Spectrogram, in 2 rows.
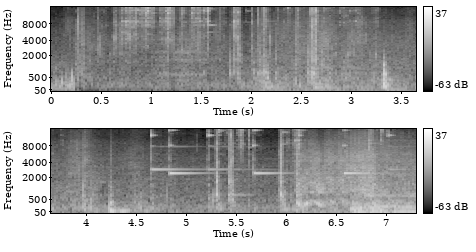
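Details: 2010 Hyundai Accent started right after installing a new cam/crank sensor: keys jingle, starter clicks, then the engine catches quickly and settles into a low steady run; normal start.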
